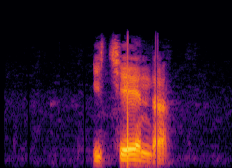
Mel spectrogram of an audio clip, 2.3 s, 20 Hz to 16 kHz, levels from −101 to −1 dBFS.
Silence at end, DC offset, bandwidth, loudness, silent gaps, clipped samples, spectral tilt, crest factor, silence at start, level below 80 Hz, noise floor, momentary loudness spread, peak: 0.7 s; under 0.1%; 7.4 kHz; -17 LUFS; none; under 0.1%; -5 dB/octave; 20 dB; 0.95 s; -56 dBFS; -70 dBFS; 16 LU; -2 dBFS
